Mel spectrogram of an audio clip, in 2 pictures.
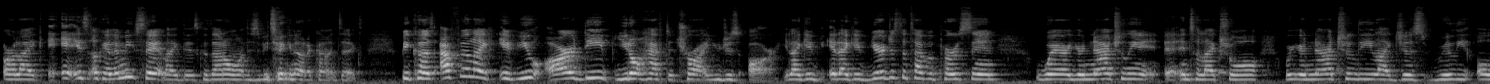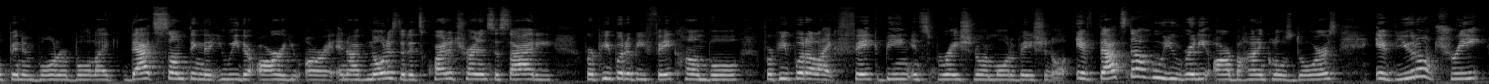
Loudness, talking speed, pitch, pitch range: -24 LUFS, 220 wpm, 235 Hz, 225-260 Hz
